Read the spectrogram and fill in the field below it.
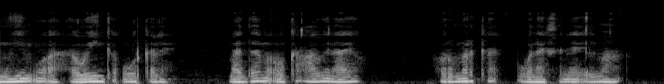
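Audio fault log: Throughout, HE-AAC compression: sibilants come out gritty, metallic and lisping, with nothing at all above 11.8 kHz and heavy damage across the whole speech clip. The likely cause is an HE-AAC encode at a rate that fits roughly 16 kbps, where only the lower spectrum is truly coded and the upper band is rebuilt from copied lower bands, so its harmonics no longer line up with the real voice.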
